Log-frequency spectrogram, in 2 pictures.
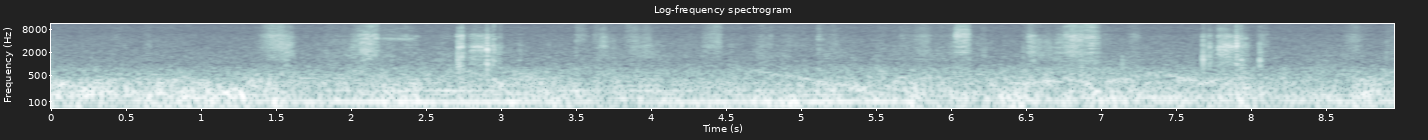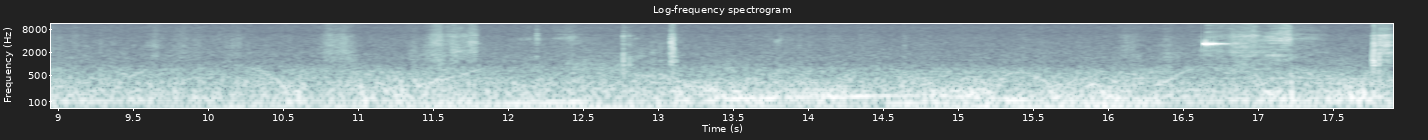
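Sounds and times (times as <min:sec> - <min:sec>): cards rustling and clicking: 0:02.0 - 0:04.0, 0:05.0 - 0:08.2.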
